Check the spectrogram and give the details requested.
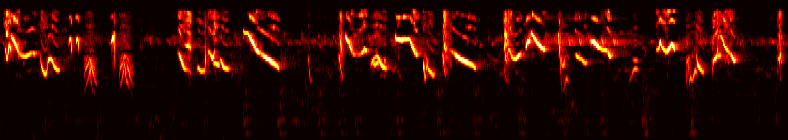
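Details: Yellow-fronted canary, called burung mozambik, singing a loud, ringing song: fast runs of sharp, high descending and rising whistled notes and chirps, delivered in quick bursts with brief pauses throughout.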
